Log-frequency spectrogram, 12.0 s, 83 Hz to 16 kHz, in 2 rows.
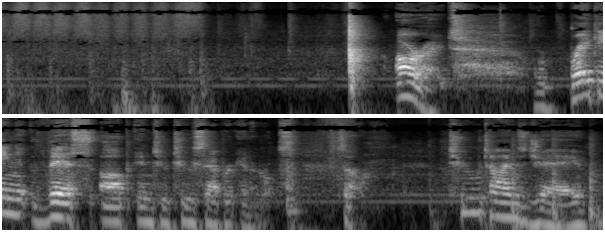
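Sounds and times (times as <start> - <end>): eraser rubbing on whiteboard: 0.0 - 2.1.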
